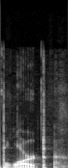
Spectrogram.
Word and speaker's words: Blart: have to name him Blart Paul Blart it rhymes with fart Blart fart it's like bloat and fart yeah combined bloated fart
